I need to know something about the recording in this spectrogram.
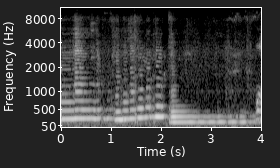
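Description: Saxophone playing a short jazz phrase of connected notes, then holding one long steady note from about halfway through.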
